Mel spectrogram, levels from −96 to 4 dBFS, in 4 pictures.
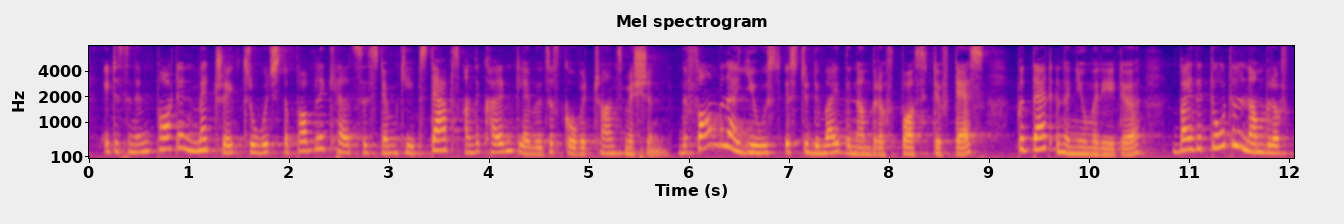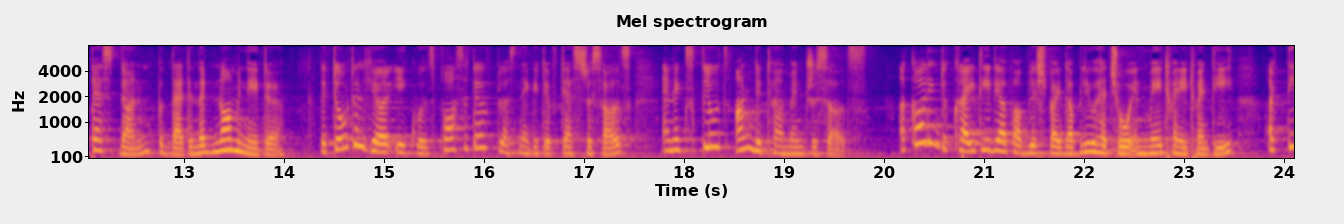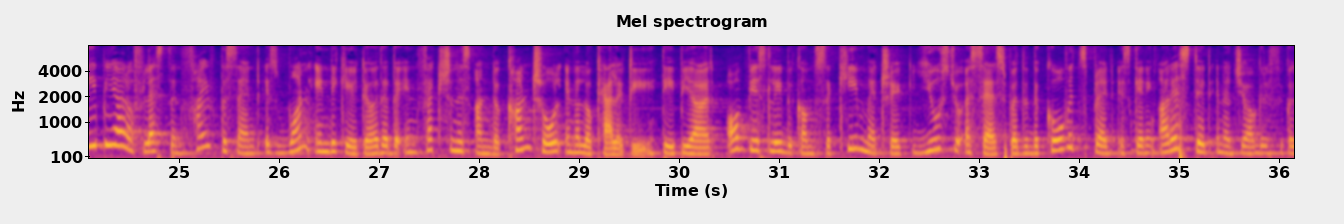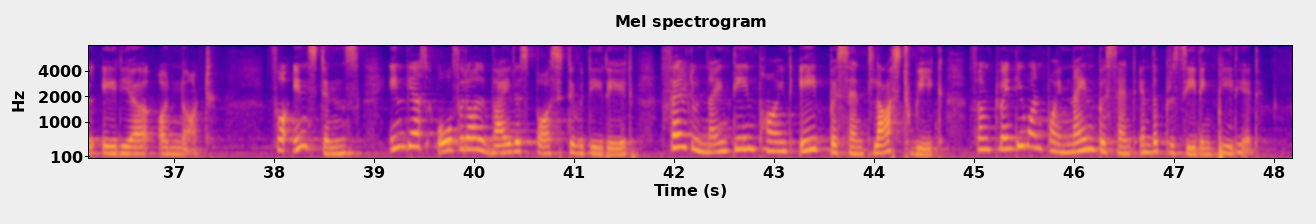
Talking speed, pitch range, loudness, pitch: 160 wpm, 180-265 Hz, -20 LUFS, 210 Hz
